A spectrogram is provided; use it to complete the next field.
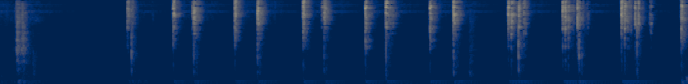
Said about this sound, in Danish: Er det en hest, du prøver at længe? Der skal du altså bruge kokosnød. Nej, det er øh, Bones. Bones? Ja, det er det øh, irske instrument Bones, hører jeg.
